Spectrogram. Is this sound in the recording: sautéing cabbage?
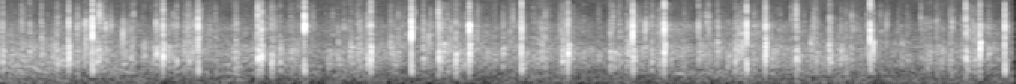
no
